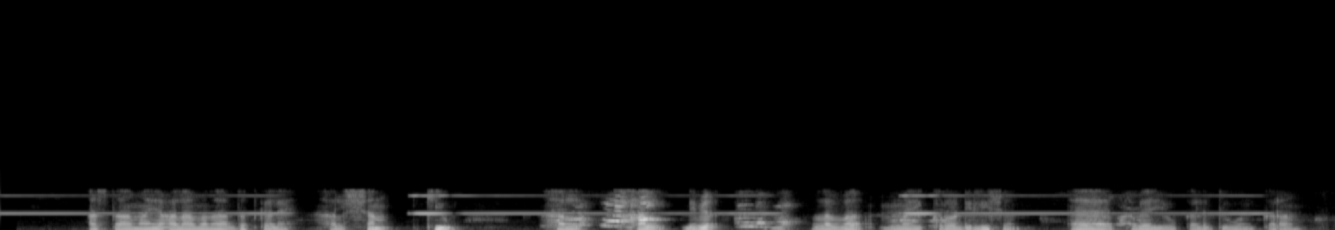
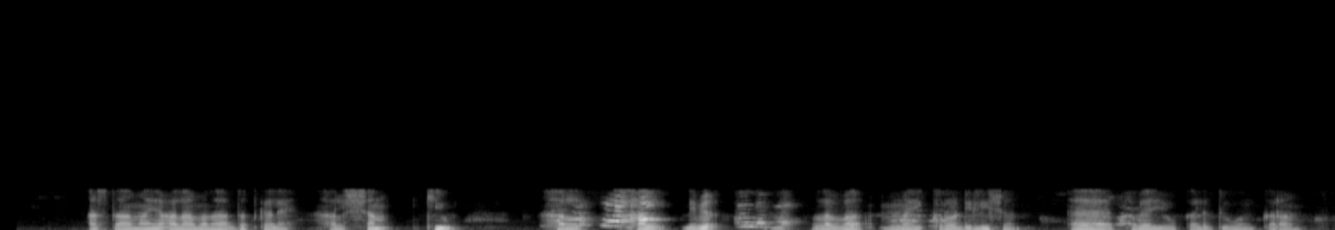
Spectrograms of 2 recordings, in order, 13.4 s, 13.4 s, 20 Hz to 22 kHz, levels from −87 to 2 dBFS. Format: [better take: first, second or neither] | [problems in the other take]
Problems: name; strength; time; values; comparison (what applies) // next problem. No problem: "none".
second | background sound (Wind instrument, woodwind instrument); 16 dB below the speech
